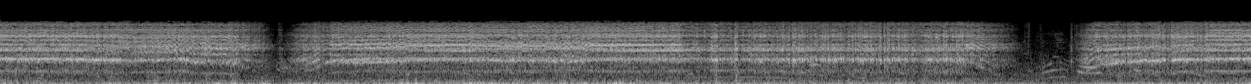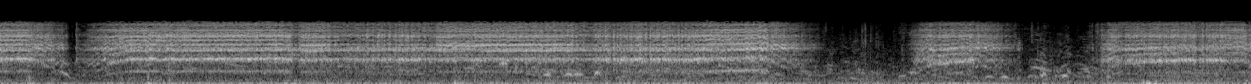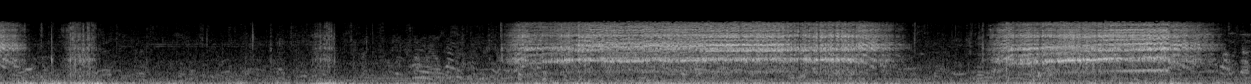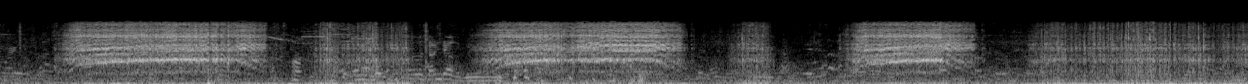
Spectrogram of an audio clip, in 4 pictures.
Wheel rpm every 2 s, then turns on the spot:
150, 100, 160, 160, 140, 60, 100, 160, 160, 160, 40, 40, 80, 0, 10, 120, 140, 70, 60, 110, 30, 100, 30, 70, 30.
36-38 40-42 44-46 48-50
